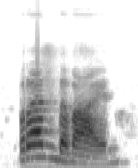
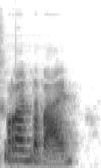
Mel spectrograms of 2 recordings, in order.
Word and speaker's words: brandewijn: But the name brandy, it comes from the Dutch term brandewijn. Did I say that correctly? Did it feel Dutch to you? – Yeah, I think that's right. – Yeah, brandewijn, which just means burnt wine, probably mostly referring to the heating part of the distillation process.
